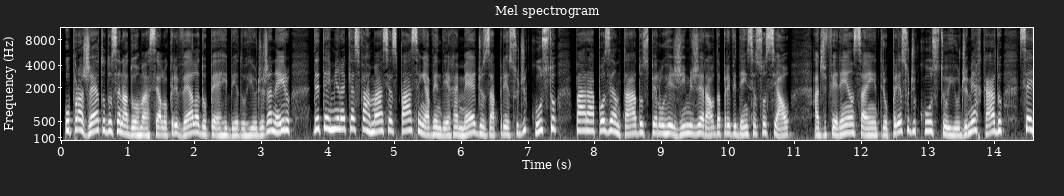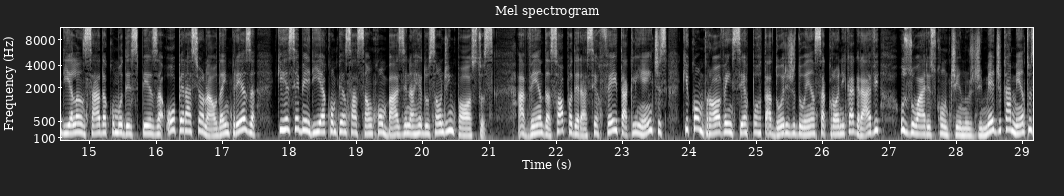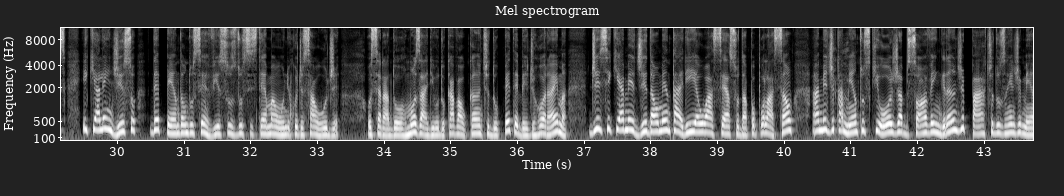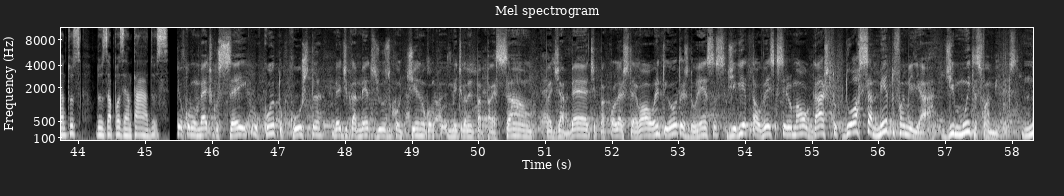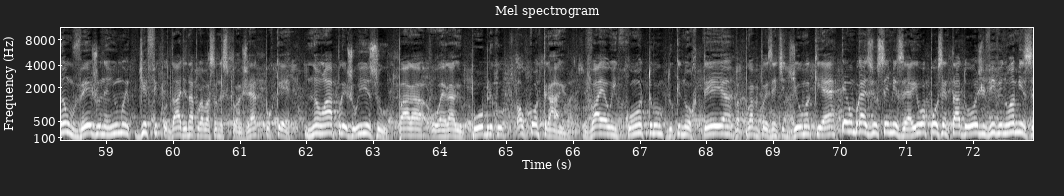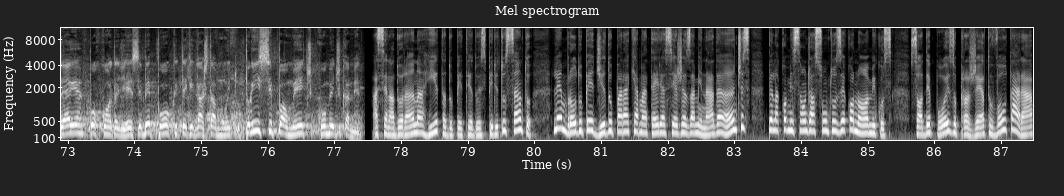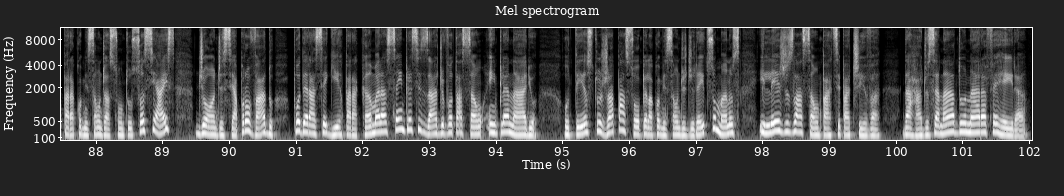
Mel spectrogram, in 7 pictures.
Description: O senador Mozarildo Cavalcanti, do PTB de Roraima, disse que a medida aumentaria o acesso da população a medicamentos que hoje absorvem grande parte dos rendimentos dos aposentados.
